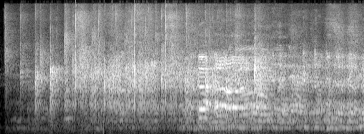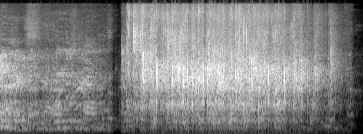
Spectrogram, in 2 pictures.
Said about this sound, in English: And when I raise both my hands, then we just clap. So the speaker has no choice but to end his presentation, okay?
